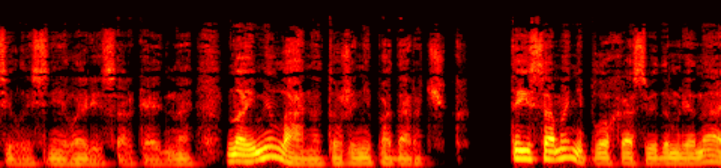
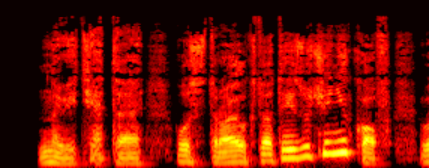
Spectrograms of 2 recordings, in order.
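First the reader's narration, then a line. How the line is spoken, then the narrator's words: Indignant exclamation. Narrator (Russian): возмущенно воскликнула Доминика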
